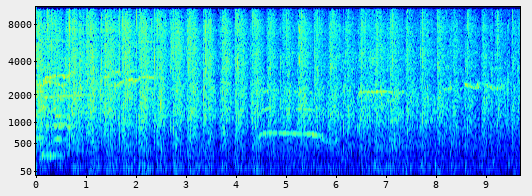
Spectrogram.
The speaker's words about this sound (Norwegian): Publikum var med, og da revyens Grand Old Man sa han hadde rest rundt med revy i over 50 år, reste publikum seg i salen til spontan applaus.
